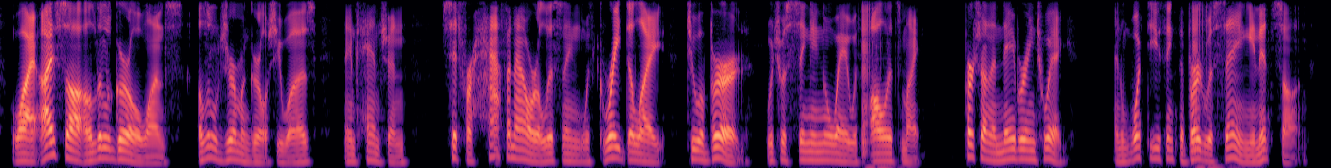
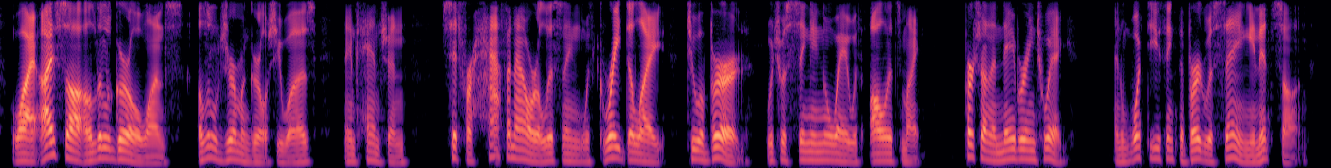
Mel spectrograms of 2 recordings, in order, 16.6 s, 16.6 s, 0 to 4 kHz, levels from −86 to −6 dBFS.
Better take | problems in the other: second | background sound (Fart); 13 dB below the speech

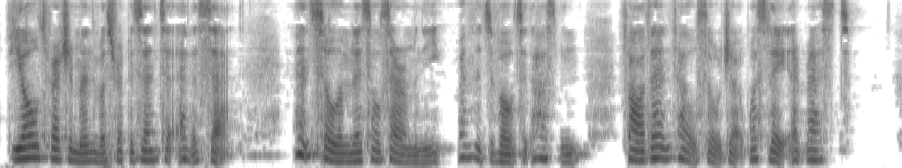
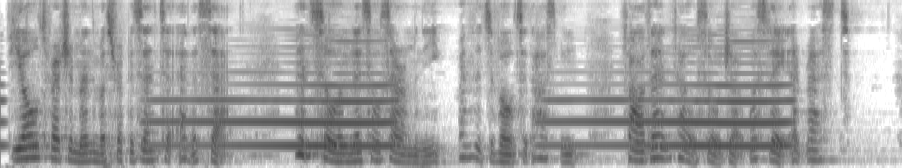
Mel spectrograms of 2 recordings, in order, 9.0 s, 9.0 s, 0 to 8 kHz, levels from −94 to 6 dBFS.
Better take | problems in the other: first | background sound (Wind instrument, woodwind instrument); 1 dB below the speech // room echo; dies away in 1 s

